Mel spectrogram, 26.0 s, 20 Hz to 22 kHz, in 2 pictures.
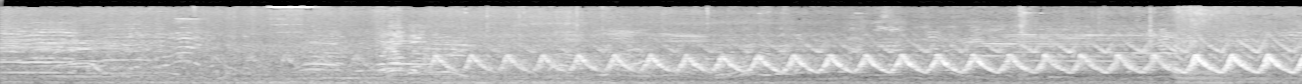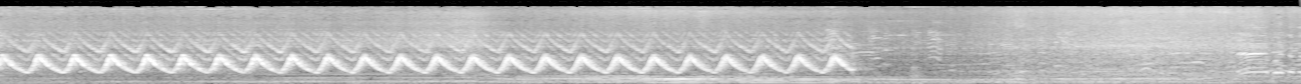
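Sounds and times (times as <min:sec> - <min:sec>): siren yelping: 0:04.2 - 0:21.8
bus engine running: 0:09.0 - 0:26.0.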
